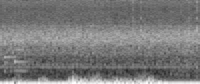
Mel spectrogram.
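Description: Low background room tone from the recording microphone: a faint low rumble with a steady thin hum, and a few brief faint tones just after the start.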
